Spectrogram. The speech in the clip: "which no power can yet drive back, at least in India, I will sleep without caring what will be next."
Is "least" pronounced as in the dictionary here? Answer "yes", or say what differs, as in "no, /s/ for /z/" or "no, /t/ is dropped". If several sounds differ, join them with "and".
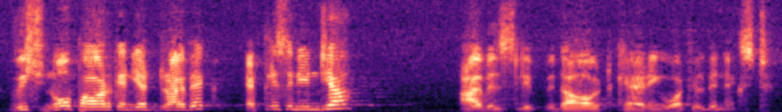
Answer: no, /t/ is dropped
